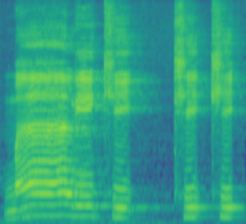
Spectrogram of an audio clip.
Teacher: Maliki, ki, jangan lupa hamas ya. Maliki sifatnya adalah hamas atau bahasanya itu mengeluarkan desis angin ya.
